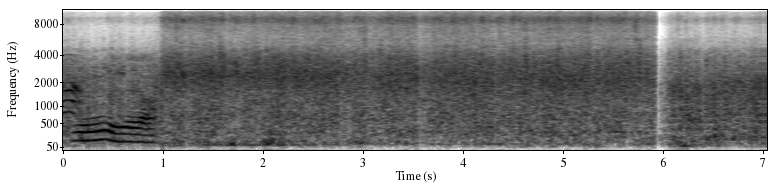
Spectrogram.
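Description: Heavy rain patters steadily on roofs and ground.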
